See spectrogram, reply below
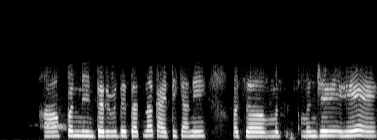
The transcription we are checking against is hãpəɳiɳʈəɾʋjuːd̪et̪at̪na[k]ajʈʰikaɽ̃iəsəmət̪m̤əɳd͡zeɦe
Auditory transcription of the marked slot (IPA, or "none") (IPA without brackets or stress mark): k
